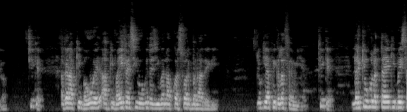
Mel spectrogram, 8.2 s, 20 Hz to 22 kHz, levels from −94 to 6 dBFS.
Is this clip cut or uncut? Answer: uncut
